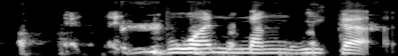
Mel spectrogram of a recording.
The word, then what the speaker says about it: Buwan ng Wika: Did I You pronounce can it do that. correct? You can do that. Yes. Buwan ng wika.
